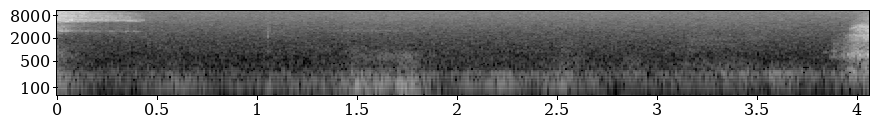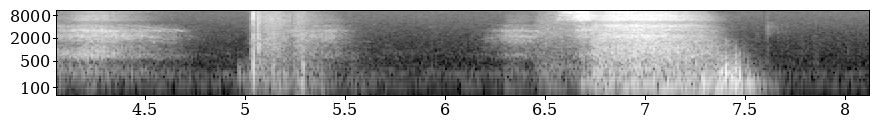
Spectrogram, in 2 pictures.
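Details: Tiny dog snoring: quiet breaths, then a short snort and a long, loud, deep rumbling inhalation like a middle-aged man snoring.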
